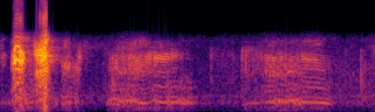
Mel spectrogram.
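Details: Rottweiler pups six weeks old, playing and fighting: two sharp knocks open, then two short, rough, buzzy growls, each about half a second long, separated by a brief pause.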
